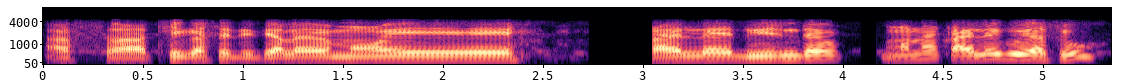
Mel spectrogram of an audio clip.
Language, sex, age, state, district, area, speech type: Assamese, male, 60+, Assam, Dhemaji, rural, conversation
